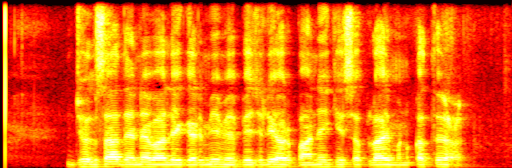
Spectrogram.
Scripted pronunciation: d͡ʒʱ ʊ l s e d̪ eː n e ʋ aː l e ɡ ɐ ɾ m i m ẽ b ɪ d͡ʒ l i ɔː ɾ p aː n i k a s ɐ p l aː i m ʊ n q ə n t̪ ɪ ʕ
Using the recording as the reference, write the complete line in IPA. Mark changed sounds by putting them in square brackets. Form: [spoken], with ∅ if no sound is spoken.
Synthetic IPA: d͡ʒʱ ʊ l s [a] d̪ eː n e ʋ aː l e ɡ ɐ ɾ m i m ẽ b ɪ d͡ʒ l i ɔː ɾ p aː n i k [i] s ɐ p l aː i m ʊ n q ə [∅] t̪ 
